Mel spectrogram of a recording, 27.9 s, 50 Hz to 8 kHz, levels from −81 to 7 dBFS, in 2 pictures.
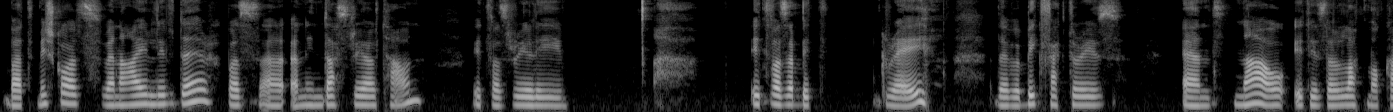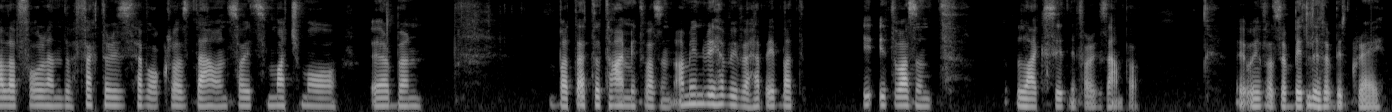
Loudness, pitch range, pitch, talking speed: -26 LUFS, 160-185 Hz, 170 Hz, 150 wpm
